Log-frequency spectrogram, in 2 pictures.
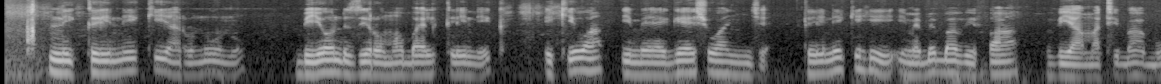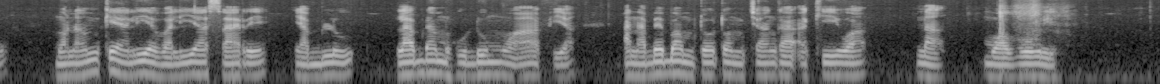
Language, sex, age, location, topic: Swahili, male, 25-35, Nairobi, health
